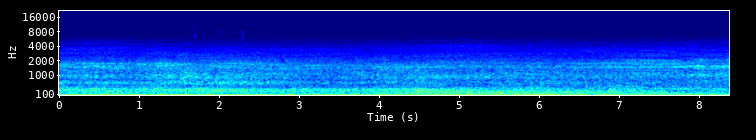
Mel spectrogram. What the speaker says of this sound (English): American 2063 is this 737-800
